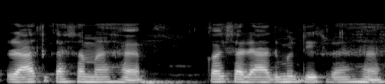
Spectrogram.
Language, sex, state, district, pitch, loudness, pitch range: Hindi, male, Bihar, Patna, 115 Hz, -17 LUFS, 105-120 Hz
